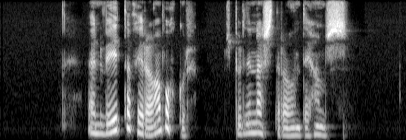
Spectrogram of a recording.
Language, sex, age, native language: Icelandic, female, 50-59, Icelandic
